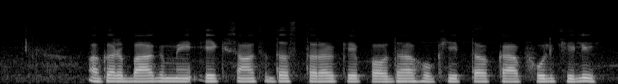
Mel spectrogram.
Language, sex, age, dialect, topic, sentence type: Magahi, male, 25-30, Western, agriculture, question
